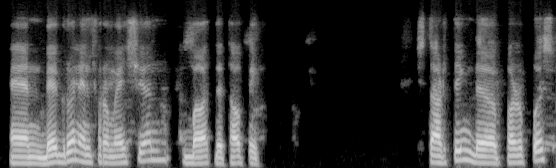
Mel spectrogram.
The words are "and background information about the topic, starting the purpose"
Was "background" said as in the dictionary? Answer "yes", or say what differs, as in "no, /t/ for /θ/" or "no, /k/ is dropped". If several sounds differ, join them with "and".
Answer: no, /k/ is dropped and /d/ is dropped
